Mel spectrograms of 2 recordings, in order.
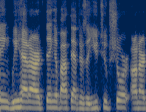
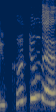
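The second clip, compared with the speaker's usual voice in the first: very high-pitched mocking voice. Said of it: "I'm like".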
